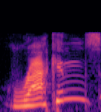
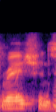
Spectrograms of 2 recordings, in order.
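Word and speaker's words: Rachins: We had Alan, is it Rackens as Clock King? I think it's pronounced Rations. Rations?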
